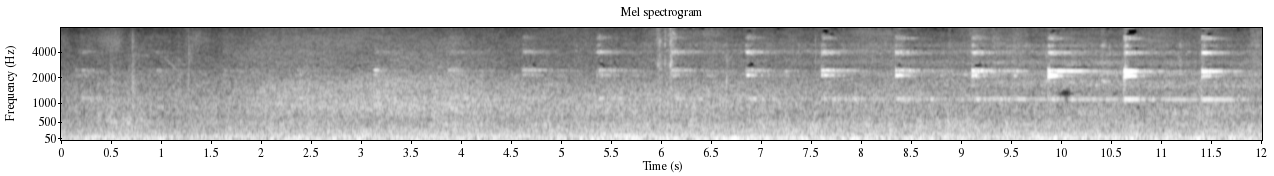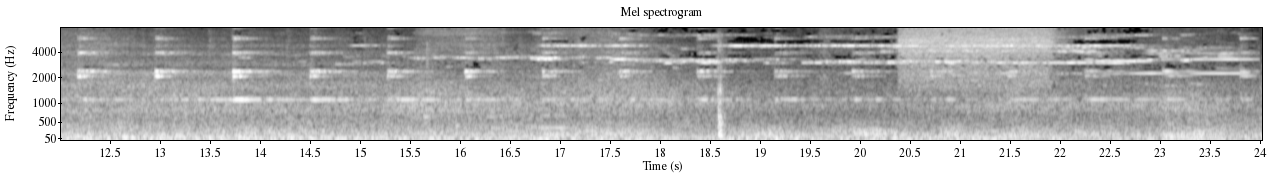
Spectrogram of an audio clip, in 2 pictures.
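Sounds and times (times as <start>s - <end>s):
train rail rumble: 0.0s - 24.0s
faint squeal: 14.9s - 24.0s.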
